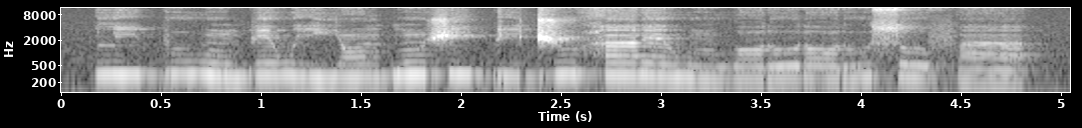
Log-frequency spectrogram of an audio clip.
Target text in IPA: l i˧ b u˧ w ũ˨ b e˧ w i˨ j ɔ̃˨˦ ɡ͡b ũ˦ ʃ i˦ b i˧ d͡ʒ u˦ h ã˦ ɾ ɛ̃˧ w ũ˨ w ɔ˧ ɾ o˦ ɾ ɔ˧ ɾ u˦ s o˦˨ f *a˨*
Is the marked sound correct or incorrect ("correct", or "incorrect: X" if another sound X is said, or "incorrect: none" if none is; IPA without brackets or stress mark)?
incorrect: ã˨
